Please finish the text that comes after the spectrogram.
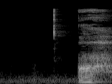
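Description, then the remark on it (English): A quick sip of hot coffee: a short wet slurp, a brief pause, then a breathy, voiced exhale right after swallowing. “Had to take a sip of coffee right quick before I go into it.”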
